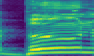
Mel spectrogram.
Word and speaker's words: Boone: watching bony and reminder Boon rhymes with spoon make sure you get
